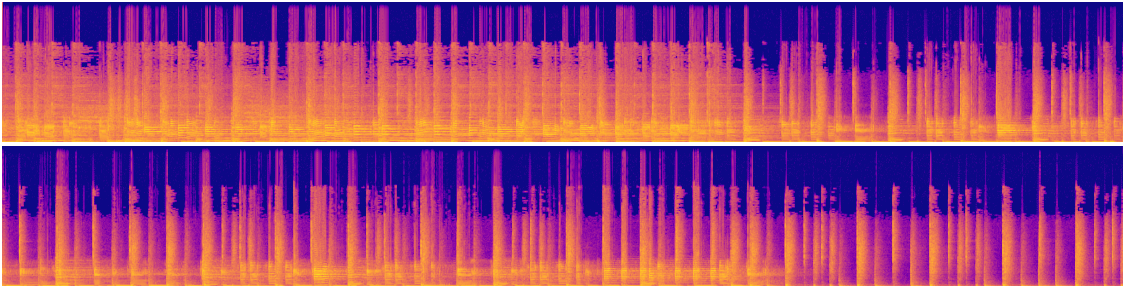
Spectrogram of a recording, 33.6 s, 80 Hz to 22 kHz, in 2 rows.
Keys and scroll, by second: 3.5 space, 5.4 space, 30.8 space.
